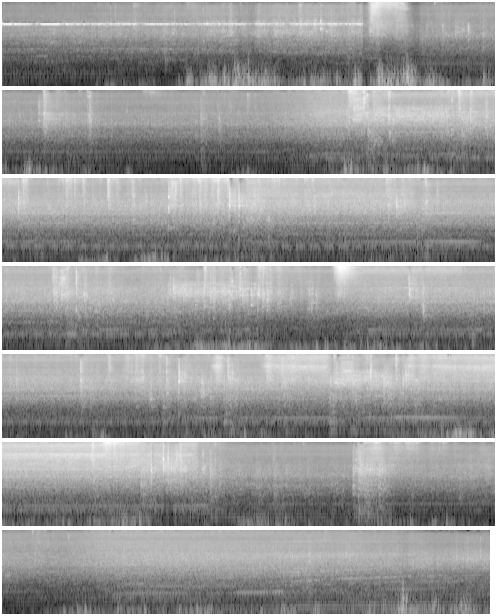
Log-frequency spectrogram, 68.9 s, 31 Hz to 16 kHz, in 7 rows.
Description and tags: Camio escombraries
This sound was recorded with an Olympus WS-550M and it's the sound of the dustmans collecting the garbage in the street.
dustmans, street, truck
